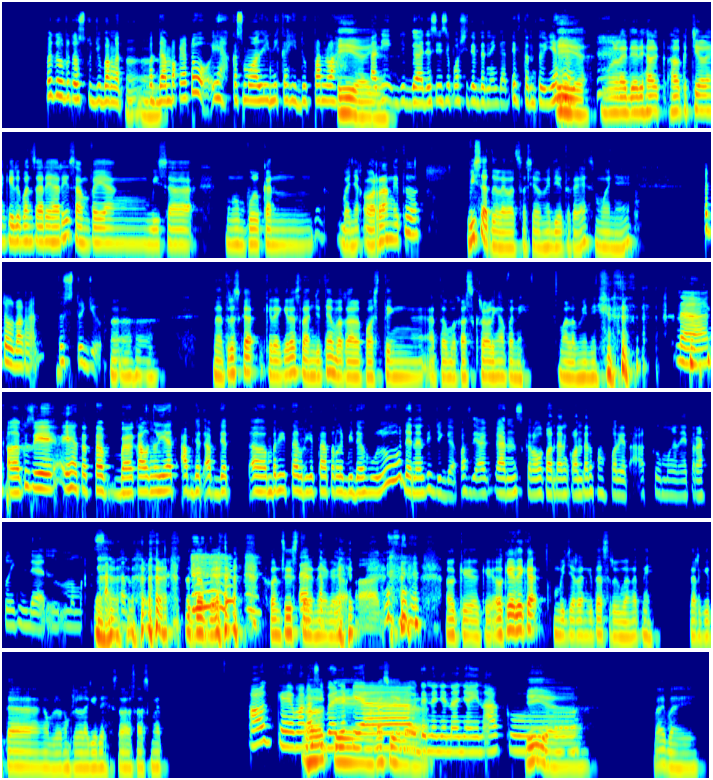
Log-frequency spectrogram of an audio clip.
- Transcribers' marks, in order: laughing while speaking: "tentunya"; tapping; in English: "scrolling"; laugh; in English: "update-update"; in English: "scroll"; in English: "travelling"; laugh; laughing while speaking: "Tetap ya"; chuckle; laughing while speaking: "ya Kak ya"; chuckle; in English: "Bye-bye"
- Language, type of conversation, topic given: Indonesian, podcast, Menurutmu, media sosial lebih banyak memberi manfaat atau justru membawa kerugian?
